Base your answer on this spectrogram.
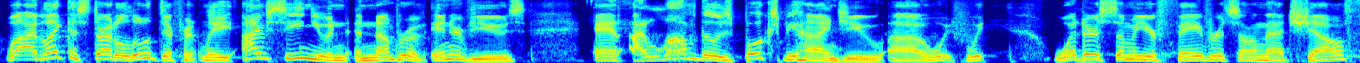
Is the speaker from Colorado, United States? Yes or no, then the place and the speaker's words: no; New Jersey, United States; New Jersey Second District, my home state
